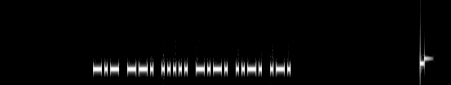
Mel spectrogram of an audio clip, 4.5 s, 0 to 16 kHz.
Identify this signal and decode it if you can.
Morse code, heard as a keyed tone, about 42 wpm, 700 Hz. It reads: KG5CFR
